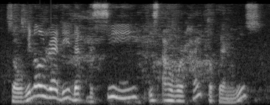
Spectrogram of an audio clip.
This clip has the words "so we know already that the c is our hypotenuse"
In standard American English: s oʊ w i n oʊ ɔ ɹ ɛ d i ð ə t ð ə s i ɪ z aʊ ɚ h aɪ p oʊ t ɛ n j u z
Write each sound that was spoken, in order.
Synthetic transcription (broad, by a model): s oʊ w i n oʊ ɔ ɹ ɛ d i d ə t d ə s i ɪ s aʊ ɚ h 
